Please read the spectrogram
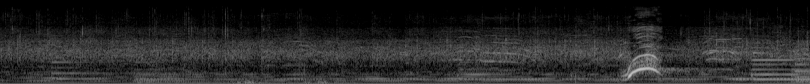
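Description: Sustained keyboard chords played under a congregation's cheering and applause, the chords shifting every second or so. About six seconds in, a single loud rising-and-falling "Woo!" shout cuts through.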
